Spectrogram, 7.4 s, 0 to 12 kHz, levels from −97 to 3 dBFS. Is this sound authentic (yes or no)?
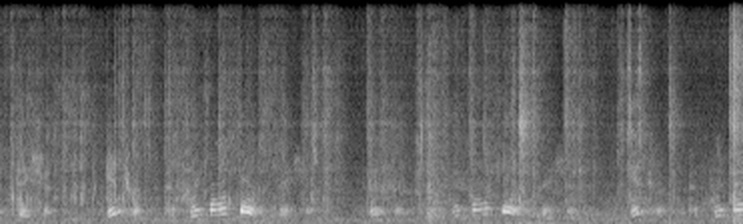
no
